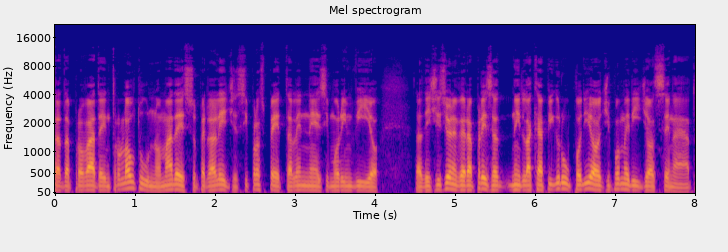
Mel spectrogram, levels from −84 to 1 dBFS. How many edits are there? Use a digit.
0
